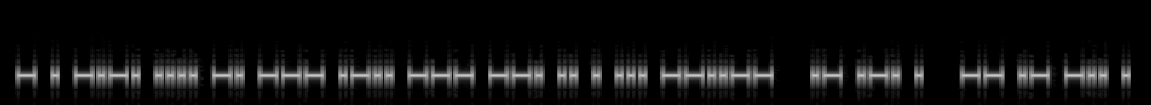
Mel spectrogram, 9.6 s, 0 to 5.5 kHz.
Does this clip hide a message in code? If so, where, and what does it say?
Yes: Morse code from 0.2 to 9.4 s, heard as a keyed tone, about 25 wpm, 600 Hz. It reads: TECHNOLOGIES, ARE MADE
